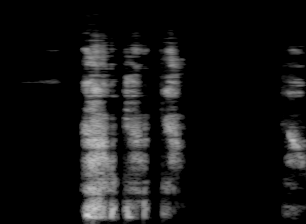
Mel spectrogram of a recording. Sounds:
Cough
